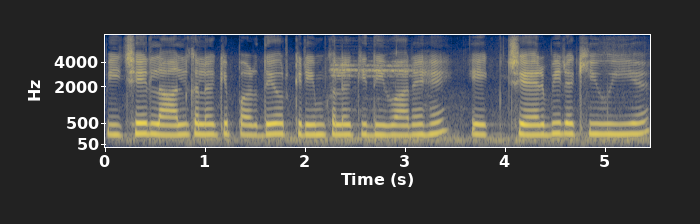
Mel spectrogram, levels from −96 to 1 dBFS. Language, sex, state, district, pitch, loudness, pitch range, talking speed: Hindi, female, Uttar Pradesh, Budaun, 240 Hz, -16 LUFS, 230-245 Hz, 185 wpm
